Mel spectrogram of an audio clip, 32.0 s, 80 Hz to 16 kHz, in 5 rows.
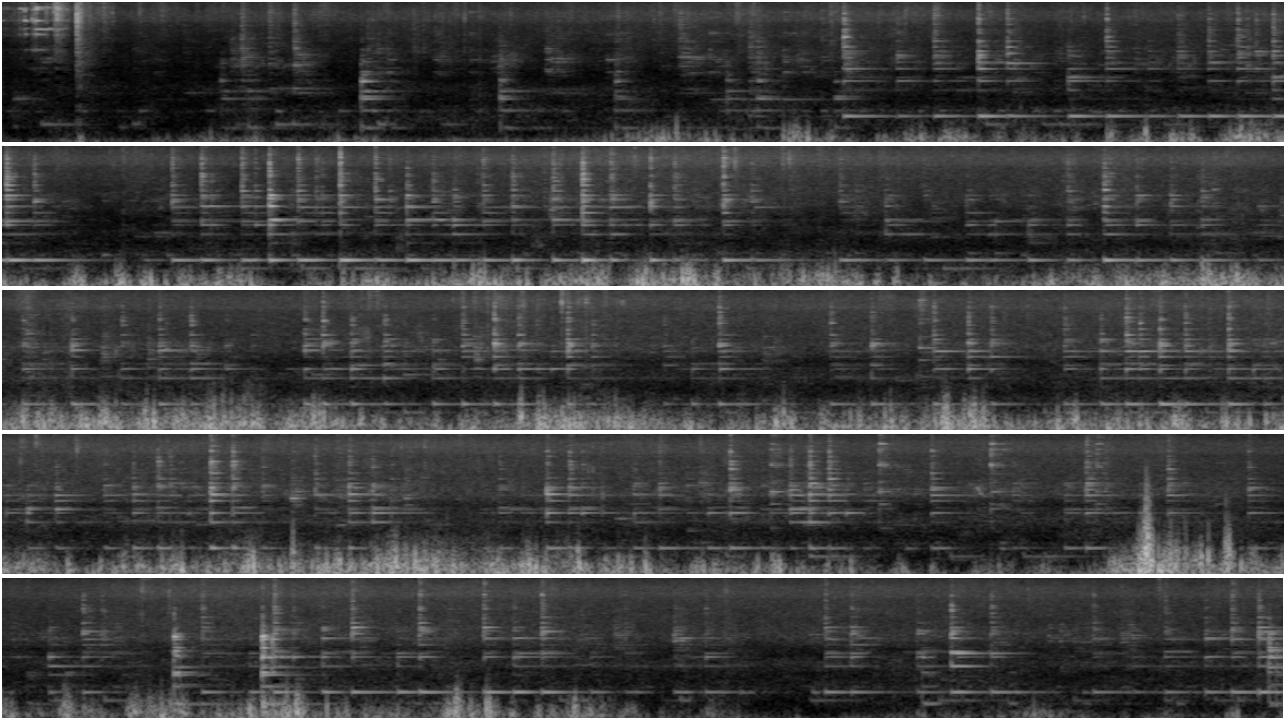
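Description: Bells worn by grazing water buffalo, ringing and clanking on and off. Through the middle there is a louder close rustling, crunching noise, and about 25 seconds in comes a single loud knock.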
